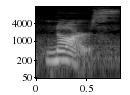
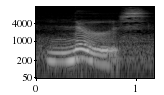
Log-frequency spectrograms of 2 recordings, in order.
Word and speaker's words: nurse: know man fo Tagalog Norris Nourse in English we say nurse nurse nurse young you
